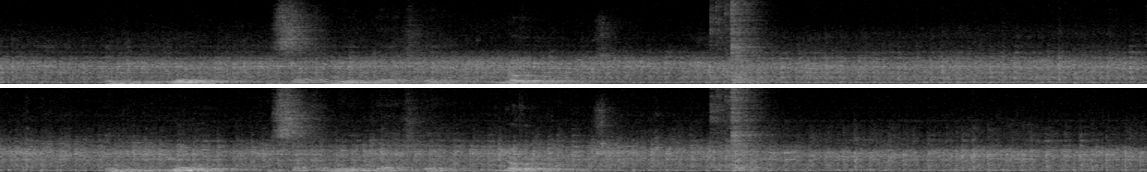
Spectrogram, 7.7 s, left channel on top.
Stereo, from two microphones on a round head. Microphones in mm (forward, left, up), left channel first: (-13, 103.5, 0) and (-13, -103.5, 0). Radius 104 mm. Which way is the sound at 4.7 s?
15° left (ahead or behind).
